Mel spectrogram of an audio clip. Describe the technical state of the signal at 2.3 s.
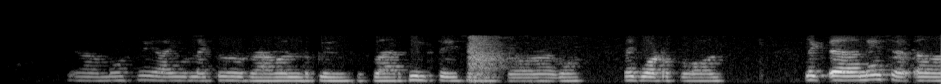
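At 2.3 s the automatic gain control is partway through a gradual boost. Having judged the input too quiet, it raises its gain by about 11 dB between 0.67 and 2.76 s, just before "the places where hill". The speech and the background noise swell together rather than the speech alone getting louder, so the noise floor climbs through this stretch. The sound is band-limited to 4 kHz, which fits a narrowband call codec.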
